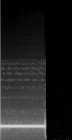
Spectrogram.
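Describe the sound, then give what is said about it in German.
A single telephone ringing tone sounds while a call is placed: one steady, loud mid-pitched beep lasting just under a second, then silence. “Wir klingeln mal durch.”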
